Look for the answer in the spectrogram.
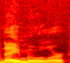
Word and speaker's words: Niemöller: I've worked all week on pronouncing that name, Niemöller.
